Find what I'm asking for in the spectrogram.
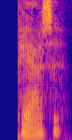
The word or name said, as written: perse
